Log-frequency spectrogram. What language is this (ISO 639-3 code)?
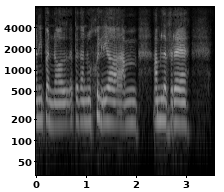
cym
